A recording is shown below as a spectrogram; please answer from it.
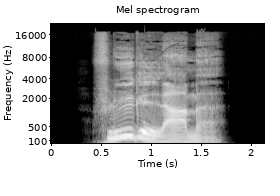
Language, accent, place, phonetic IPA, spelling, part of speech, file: German, Germany, Berlin, [ˈflyːɡl̩ˌlaːmə], flügellahme, adjective, De-flügellahme.ogg
- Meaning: inflection of flügellahm: 1. strong/mixed nominative/accusative feminine singular 2. strong nominative/accusative plural 3. weak nominative all-gender singular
